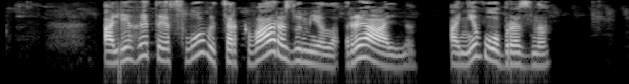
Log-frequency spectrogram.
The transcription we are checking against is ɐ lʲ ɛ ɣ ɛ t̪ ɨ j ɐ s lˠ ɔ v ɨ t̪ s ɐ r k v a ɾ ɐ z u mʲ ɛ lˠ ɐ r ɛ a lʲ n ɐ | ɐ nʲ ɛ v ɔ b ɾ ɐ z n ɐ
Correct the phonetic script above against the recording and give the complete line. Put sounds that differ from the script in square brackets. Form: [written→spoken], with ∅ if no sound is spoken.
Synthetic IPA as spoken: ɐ lʲ ɛ ɣ ɛ t̪ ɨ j ɐ s lˠ ɔ v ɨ t̪ s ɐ r k v a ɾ ɐ z u mʲ ɛ lˠ ɐ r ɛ a lʲ n ɐ | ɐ nʲ ɛ v ɔ b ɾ ɐ z n ɐ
